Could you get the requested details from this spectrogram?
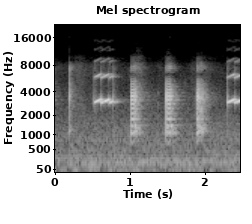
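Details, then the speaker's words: Nokta Anfibio Multi metal detector, about 2,500 hours, 7-inch concentric coil: steady high two-note overload tone with rougher bursts over a shallow bottle cap. "It's on the verge of overloading, right? That's the overload tone."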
